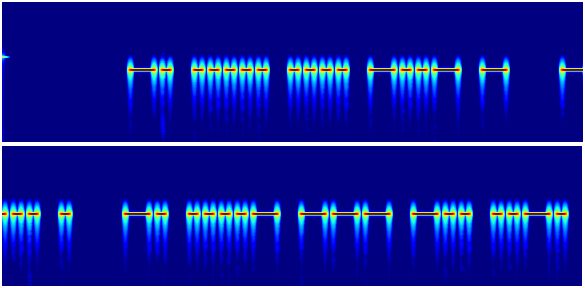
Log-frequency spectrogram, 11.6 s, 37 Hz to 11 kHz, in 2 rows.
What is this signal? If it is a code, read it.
Morse code, heard as a keyed tone, about 15 wpm, 700 Hz. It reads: N5HXT DE N4ODF
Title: USA Callsign DE Callsign - 5 Characters - 15wpm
